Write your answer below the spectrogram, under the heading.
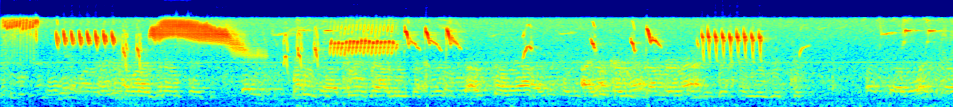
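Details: Siskin song mixing fast high trills, a drawn-out descending wheeze and buzzy phrases, over a busy layer of lower warbling and clicks.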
